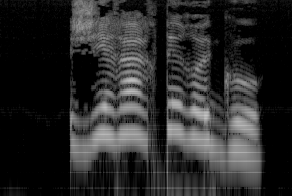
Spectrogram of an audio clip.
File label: "Girard Perregaux" Proninciation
